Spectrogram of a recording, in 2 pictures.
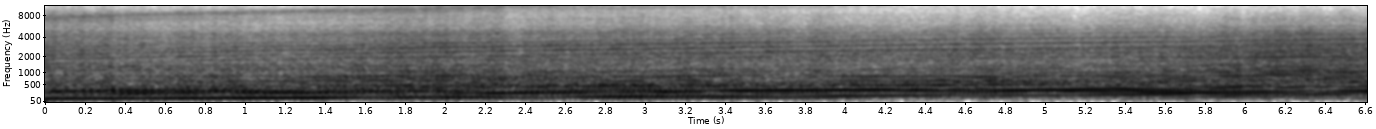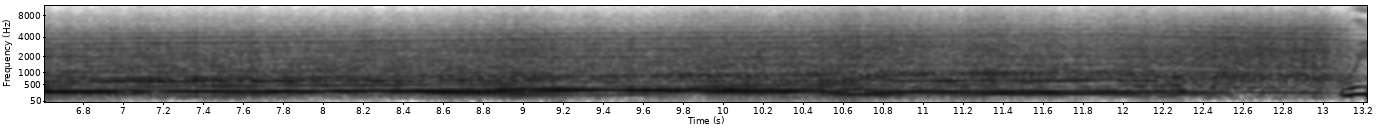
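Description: A car engine revs steadily upward on a dynamometer run with an aftermarket eBay performance chip fitted, a loud, continuous climbing drone through the gears with no talking.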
